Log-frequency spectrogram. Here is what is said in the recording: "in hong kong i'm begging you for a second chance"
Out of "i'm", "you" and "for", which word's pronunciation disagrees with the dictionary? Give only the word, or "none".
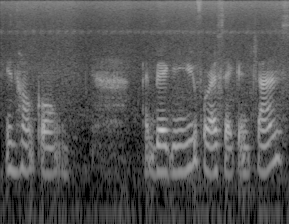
none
